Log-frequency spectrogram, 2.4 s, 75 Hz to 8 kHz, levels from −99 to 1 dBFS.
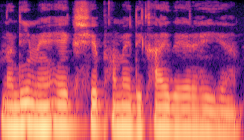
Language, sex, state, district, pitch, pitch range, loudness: Hindi, male, Assam, Kamrup Metropolitan, 115 Hz, 105-120 Hz, -15 LUFS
